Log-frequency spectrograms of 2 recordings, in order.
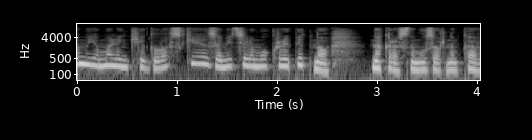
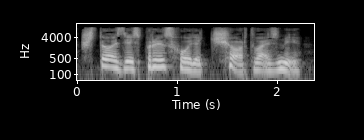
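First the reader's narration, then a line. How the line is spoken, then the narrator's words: Menacing tone. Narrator (Russian): грозно произнесла миссис Су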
